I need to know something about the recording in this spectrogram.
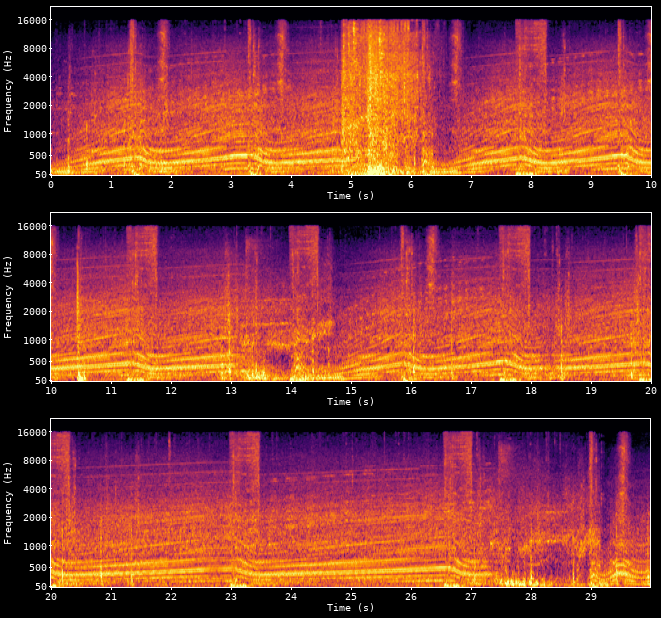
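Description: A motorcycle engine revs up and down again and again as the gears shift.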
